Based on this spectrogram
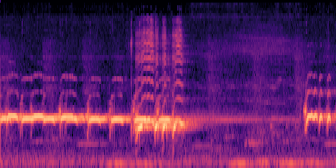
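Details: Male local wild zebra dove singing to coax other doves to call: a long steady tone with quick pulsed notes, then a bubbling rolled phrase midway, a pause, and the tone returning at the end.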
